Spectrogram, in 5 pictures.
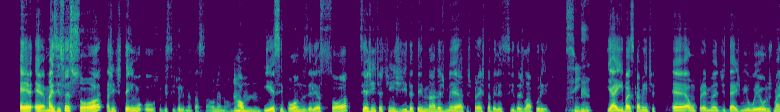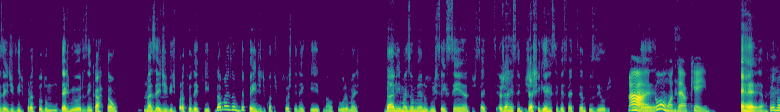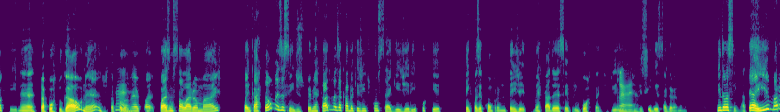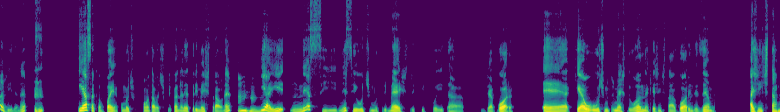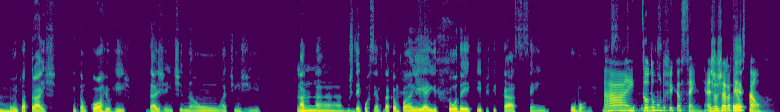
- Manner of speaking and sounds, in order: throat clearing; throat clearing; throat clearing; drawn out: "Hum"
- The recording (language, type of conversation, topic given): Portuguese, advice, Como descrever a pressão no trabalho para aceitar horas extras por causa da cultura da empresa?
